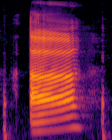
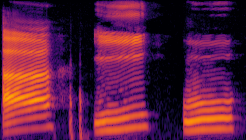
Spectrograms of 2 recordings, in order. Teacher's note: makhraj paling jauh ini yaitu pangkal tenggorokan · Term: huruf hamzah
